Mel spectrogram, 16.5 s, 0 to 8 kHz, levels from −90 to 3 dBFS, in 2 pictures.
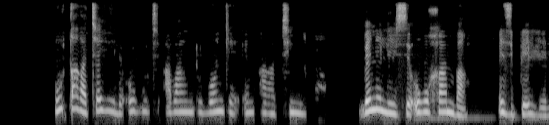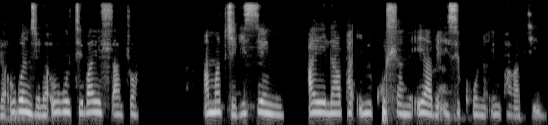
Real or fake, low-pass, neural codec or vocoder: real; 7.2 kHz; none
